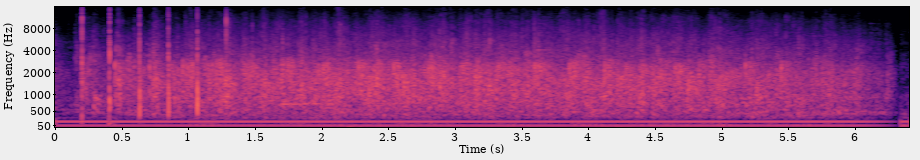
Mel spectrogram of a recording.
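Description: An audience at the Growing Global 2022 event in St. Louis applauds to welcome a speaker, with steady clapping from a fairly large crowd lasting about six seconds, starting with a few sharp individual claps and then fading slightly at the end.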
